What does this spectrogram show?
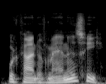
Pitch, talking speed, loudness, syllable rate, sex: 105 Hz, 340 wpm, -18 LUFS, 6.6 syllables/s, male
